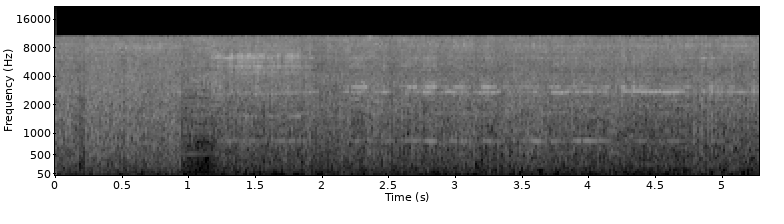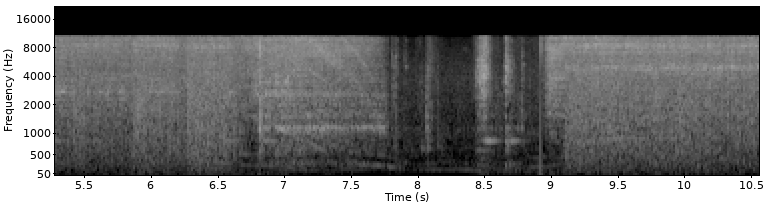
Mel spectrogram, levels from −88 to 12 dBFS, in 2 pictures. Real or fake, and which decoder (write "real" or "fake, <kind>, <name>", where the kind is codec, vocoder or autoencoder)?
real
